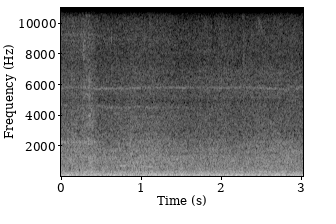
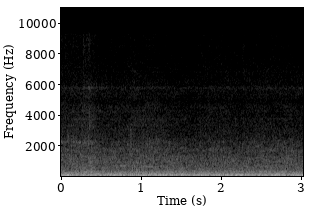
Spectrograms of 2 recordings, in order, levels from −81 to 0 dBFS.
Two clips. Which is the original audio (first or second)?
first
